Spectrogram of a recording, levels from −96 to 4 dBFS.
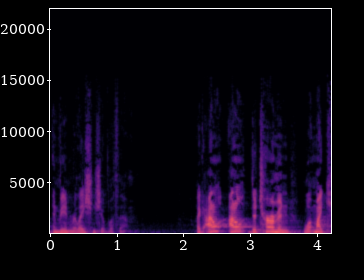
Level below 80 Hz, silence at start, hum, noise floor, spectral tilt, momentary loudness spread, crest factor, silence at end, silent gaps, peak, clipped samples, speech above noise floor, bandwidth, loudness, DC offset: -76 dBFS; 0 s; none; -81 dBFS; -5.5 dB/octave; 15 LU; 22 dB; 0 s; none; -16 dBFS; under 0.1%; 45 dB; 14 kHz; -35 LUFS; under 0.1%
